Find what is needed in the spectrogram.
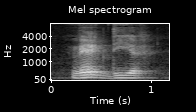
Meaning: a working animal, a domesticated animal put to work of use for man, as opposed to pets and wild animals
- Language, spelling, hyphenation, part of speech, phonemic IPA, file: Dutch, werkdier, werk‧dier, noun, /ˈʋɛrk.diːr/, Nl-werkdier.ogg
